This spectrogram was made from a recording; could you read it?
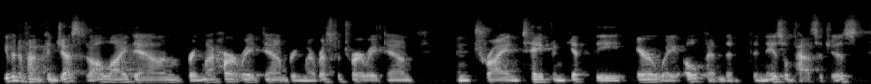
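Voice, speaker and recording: A man's voice: lowish voice, moderate pace, pushed and bright, muffled recording. A man giving health advice as a dentist on a podcast, explaining step by step in an emphatic, conversational way.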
